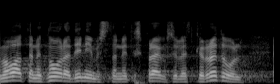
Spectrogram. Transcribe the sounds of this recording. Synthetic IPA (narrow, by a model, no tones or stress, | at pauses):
mɑvɑːt̪ˑːɑnet̪no̞ːɾed̪inʲime̞sed̪onæjt̪ekspɾɑeɡuselhe̞t̪kelrɤd̪ul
